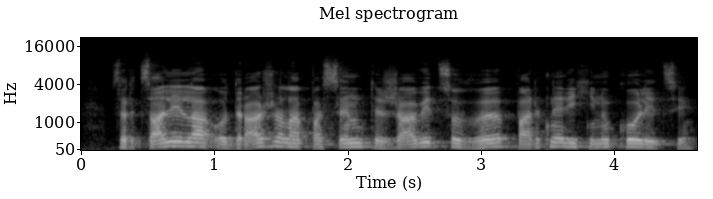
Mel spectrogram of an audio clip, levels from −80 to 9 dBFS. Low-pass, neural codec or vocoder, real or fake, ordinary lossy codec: 14.4 kHz; none; real; none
